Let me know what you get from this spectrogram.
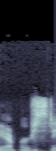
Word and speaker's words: Amherst: Now, do you pronounce the H or not? – I do not pronounce the H. Yeah. I call it Amherst, yeah.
